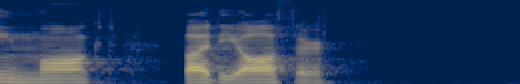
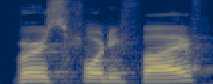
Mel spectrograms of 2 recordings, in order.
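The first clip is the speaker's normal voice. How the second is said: usual speaking voice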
